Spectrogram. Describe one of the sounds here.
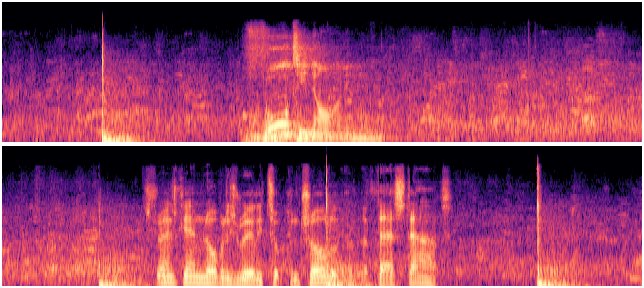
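Darts thud into a board.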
